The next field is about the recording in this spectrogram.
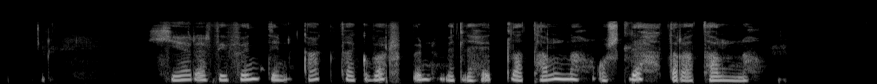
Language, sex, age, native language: Icelandic, female, 60-69, Icelandic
